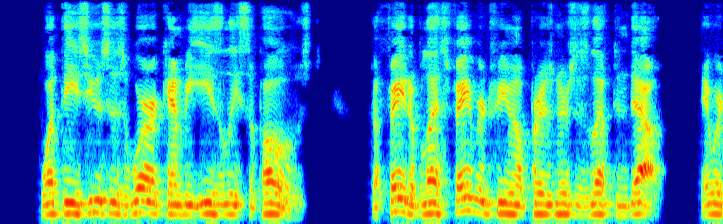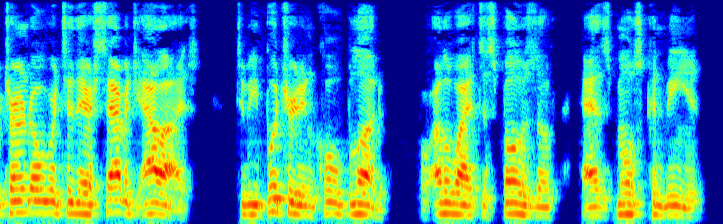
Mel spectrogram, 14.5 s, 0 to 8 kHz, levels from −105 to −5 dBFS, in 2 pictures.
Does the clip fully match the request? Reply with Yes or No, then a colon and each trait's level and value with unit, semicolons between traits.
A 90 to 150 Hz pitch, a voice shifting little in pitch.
Yes: medium, 140 Hz; narrow, 2.2 semitones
